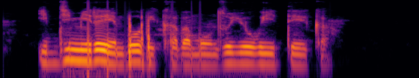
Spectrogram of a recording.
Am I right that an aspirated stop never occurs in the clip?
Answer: no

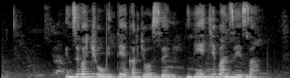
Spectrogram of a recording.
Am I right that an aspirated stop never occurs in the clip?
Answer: yes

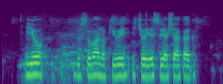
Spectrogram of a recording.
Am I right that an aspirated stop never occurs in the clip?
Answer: yes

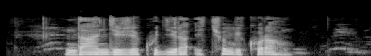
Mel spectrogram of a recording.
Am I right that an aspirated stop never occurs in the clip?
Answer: no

